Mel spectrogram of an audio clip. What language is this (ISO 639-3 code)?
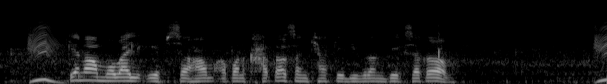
mai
